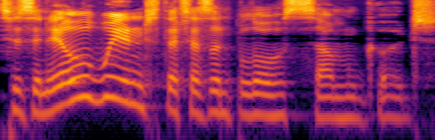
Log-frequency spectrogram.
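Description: In a put-on character voice with an Irish accent, a woman of medium pitch speaks at a fairly slow pace with very wide pitch swings. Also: very clean recording, silent background.

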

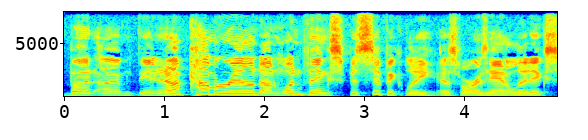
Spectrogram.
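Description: The speaker is a man using a raised, projected voice. His tone comes across bright and sharp. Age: 60s. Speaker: radio sports host. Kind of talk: casual sports talk radio.

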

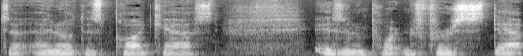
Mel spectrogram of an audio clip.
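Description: The voice is somewhat breathy, captured in a very clean recording with a silent background. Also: man. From rural Saskatchewan, Canada. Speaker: book editor. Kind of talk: interview answers.

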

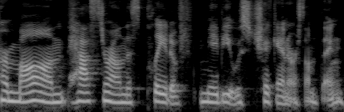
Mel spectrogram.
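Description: A woman with a New York accent, fairly quick and fairly even in intonation, on a very clean recording with a silent background. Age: 30s. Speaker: author and life coach. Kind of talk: casual interview.

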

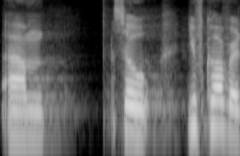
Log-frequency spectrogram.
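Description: A woman with a fairly low pitch speaks in a French accent. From France. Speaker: accelerator program director. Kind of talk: panel discussion.

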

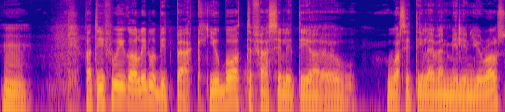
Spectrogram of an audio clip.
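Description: Speaking with a Finnish accent, a man keeps a moderate pace. His pitch is medium, with ordinary variation. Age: young. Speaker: podcast host. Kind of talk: interview. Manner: halting.

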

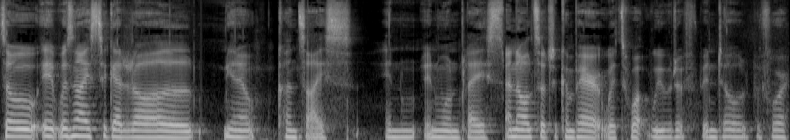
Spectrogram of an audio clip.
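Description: In an Irish accent, the speaker has a dark, mellow tone and a monotone, flat intonation. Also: woman, fairly low pitch for a woman, moderate pace. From Ireland. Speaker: youth worker. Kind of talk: casual chat. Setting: studio.

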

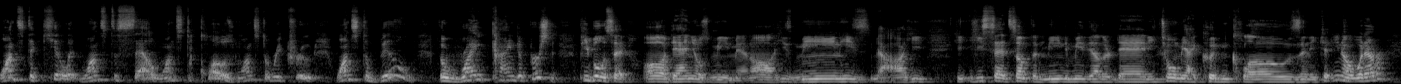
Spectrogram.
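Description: An animated man at a moderate pace, fairly high in pitch, with very wide pitch swings. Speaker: financial services coach and podcaster. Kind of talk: casual interview. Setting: studio.

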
